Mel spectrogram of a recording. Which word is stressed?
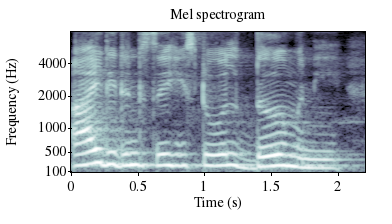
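the. The word 'the' carries the stress. Some other money may have been stolen. "अगर मैं दी पर जोर डालकर बोलूँगी"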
